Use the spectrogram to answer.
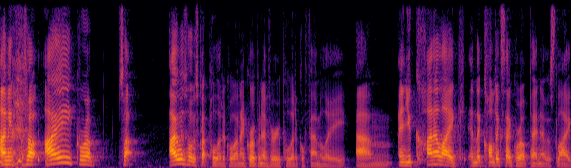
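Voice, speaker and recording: A man's fairly high voice with a Spanish accent, at a very fast pace, with very wide pitch swings and big swings in loudness, over a quiet background. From Mexico, Tijuana. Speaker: politician. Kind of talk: casual interview.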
